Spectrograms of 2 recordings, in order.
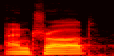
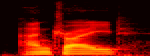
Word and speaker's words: Andrade: to lock horns with andrad andrade andrade here we go three different versions of that pronounced um so uh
